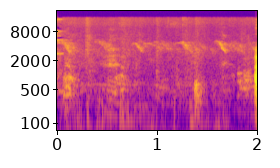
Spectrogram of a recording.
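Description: Domestic chickens clucking faintly, with a scatter of short, high, falling calls.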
